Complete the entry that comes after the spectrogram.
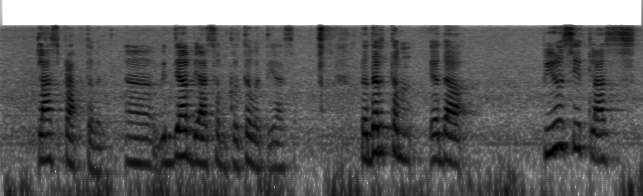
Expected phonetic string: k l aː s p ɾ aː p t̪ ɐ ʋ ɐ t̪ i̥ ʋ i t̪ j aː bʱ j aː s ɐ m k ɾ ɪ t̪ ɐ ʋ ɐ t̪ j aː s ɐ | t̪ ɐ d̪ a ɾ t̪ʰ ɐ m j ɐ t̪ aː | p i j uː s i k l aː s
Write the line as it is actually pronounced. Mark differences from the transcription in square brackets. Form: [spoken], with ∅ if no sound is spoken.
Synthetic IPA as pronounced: k l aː s p ɾ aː p t̪ ɐ ʋ ɐ t̪ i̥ ʋ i [d̪] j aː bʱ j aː s ɐ m k ɾ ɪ t̪ ɐ ʋ ɐ t̪ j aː s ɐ | t̪ ɐ d̪ [ɐ] ɾ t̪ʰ ɐ m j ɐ [d̪] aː | p i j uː s i k l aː s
